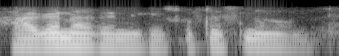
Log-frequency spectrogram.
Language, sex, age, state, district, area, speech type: Bodo, male, 45-60, Assam, Udalguri, urban, conversation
